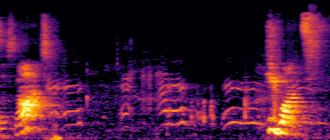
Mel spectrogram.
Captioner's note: baby crying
